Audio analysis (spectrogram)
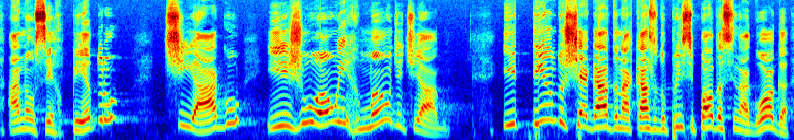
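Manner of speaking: loud, slow Bible reading; preaching scripture reading. Acted. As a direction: declaim the passage to the congregation. Reads scripture at full force.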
